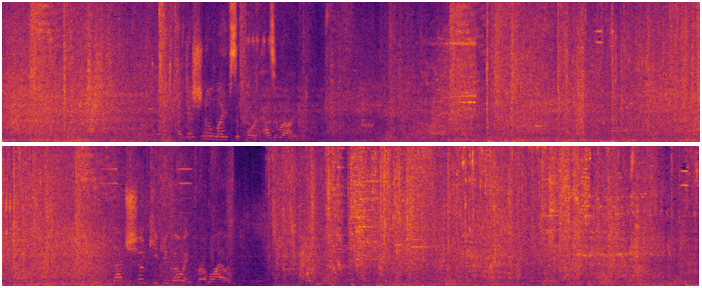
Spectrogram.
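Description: Fiery bursts roar and hiss.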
